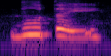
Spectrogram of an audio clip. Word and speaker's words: bouteille: In this spelling in French we have BOU, and OU is pronounced as U. That is the reason we are pronouncing this word, this thing, as bouteille, because letter B is giving the sound of B, and with the combination of OU it is becoming boo.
